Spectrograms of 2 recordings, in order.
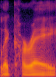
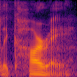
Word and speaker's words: le Carré: It is not le Carré, it's le Carré.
